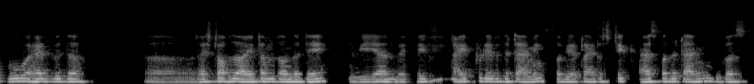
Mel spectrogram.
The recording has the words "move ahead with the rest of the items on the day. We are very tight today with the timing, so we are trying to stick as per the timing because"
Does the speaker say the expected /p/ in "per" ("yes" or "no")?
no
